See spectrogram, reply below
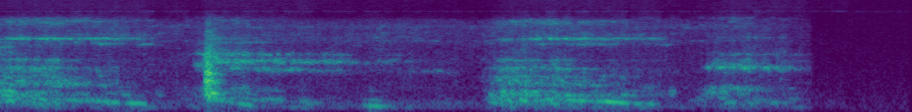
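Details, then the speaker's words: Inspiratory stridor from paradoxical vocal cord dysfunction, contrasted with asthma in athletes: harsh, growling noisy breaths in with strained gasping effort as the chest rises, struggling to breathe in. "So there you go. Hearing that, basically that they're struggling to breathe in. The chest is going to rise and they're just going to have that difficult grasping for that air."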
